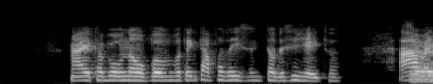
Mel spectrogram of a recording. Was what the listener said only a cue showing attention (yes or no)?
yes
